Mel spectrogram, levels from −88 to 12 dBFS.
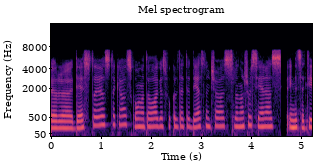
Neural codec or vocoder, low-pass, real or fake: codec, 16 kHz, 4 kbps, FreqCodec, larger model; 7.2 kHz; fake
